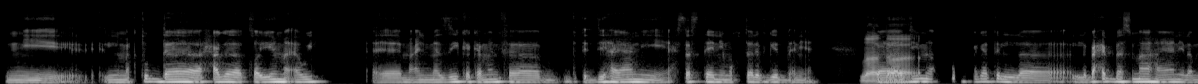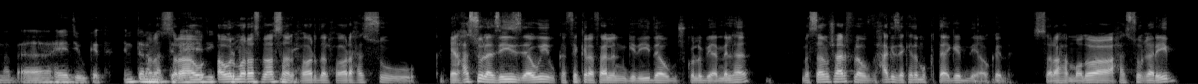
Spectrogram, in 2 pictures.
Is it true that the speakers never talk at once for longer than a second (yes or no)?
no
